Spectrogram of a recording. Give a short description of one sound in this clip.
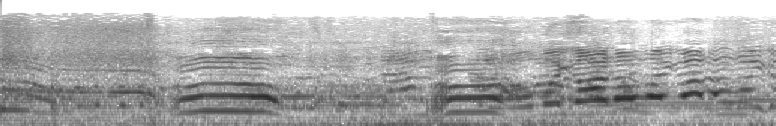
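A young man shouts with excitement.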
